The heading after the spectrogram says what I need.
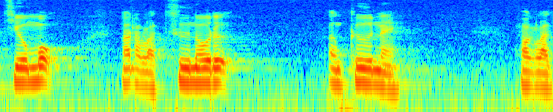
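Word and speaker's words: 募る: Nó đọc là tsunoru.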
